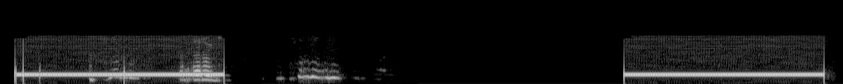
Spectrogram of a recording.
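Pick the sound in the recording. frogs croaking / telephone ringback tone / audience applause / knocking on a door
telephone ringback tone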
